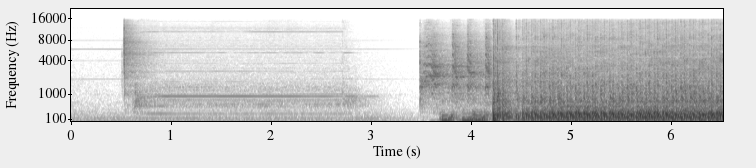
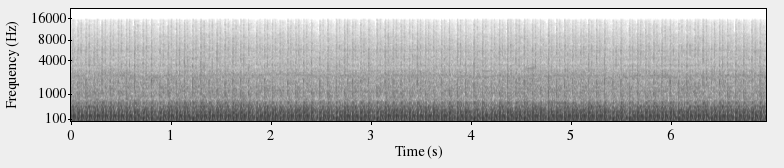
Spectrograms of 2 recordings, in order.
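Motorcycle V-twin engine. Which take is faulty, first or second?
first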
